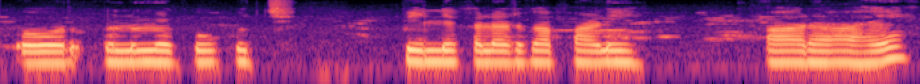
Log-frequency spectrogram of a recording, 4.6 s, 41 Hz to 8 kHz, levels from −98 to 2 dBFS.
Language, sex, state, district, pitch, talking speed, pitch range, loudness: Hindi, male, Uttar Pradesh, Saharanpur, 165 Hz, 145 wpm, 160-170 Hz, -15 LUFS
